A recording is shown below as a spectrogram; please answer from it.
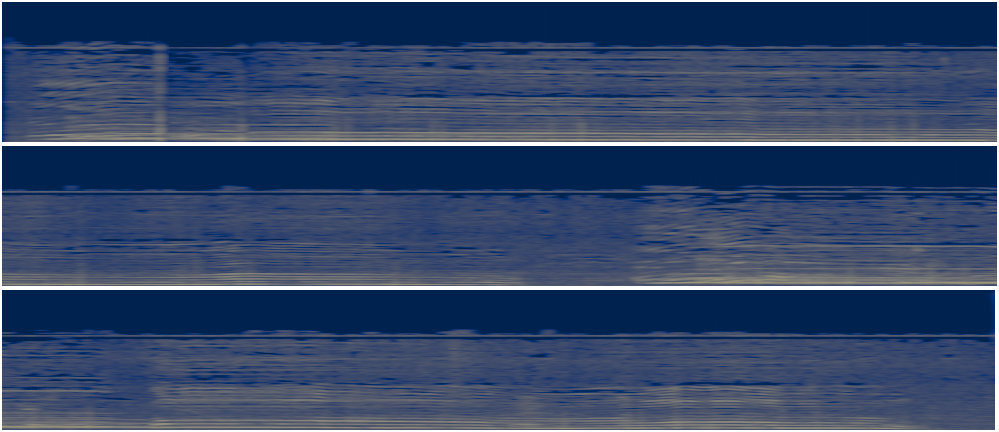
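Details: A white Arctic wolf gives two long, steady howls that slide gently downward at the end.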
